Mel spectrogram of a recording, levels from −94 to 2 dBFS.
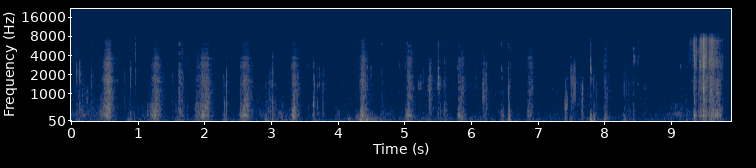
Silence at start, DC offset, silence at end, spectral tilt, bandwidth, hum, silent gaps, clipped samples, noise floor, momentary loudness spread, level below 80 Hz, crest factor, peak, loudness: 0.1 s; under 0.1%; 0.1 s; -2 dB/octave; 8.8 kHz; none; none; under 0.1%; -80 dBFS; 24 LU; -68 dBFS; 40 dB; -16 dBFS; -50 LUFS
